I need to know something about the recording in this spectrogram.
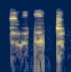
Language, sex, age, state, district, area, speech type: Hindi, female, 30-45, Uttar Pradesh, Bhadohi, rural, conversation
